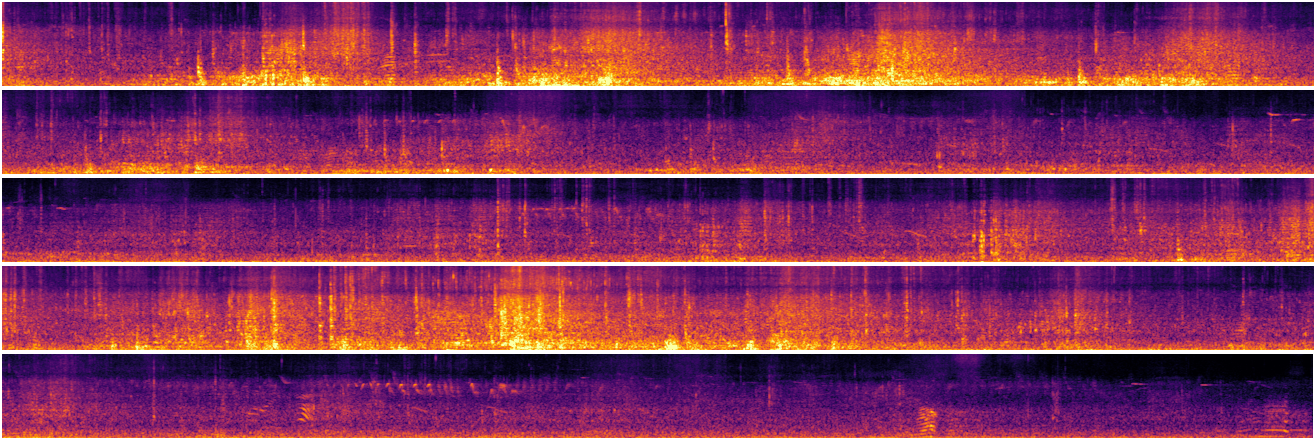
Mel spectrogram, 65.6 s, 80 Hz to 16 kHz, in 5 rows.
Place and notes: Rowers on the River Thames passing under the railway bridge (The brick bridge was designed by Isambard Kingdom Brunel and is commonly referred to as 'The Sounding Arch' due to its' distinctive echo).
Buckinghamshire, UK, 5 March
